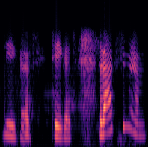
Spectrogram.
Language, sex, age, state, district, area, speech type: Bengali, female, 18-30, West Bengal, Cooch Behar, urban, conversation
